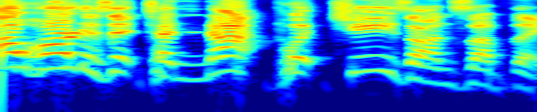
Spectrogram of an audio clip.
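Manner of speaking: loud high yelling. Speaker acting out what she kept yelling at the time, retelling a yell. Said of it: "And then I kept yelling".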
